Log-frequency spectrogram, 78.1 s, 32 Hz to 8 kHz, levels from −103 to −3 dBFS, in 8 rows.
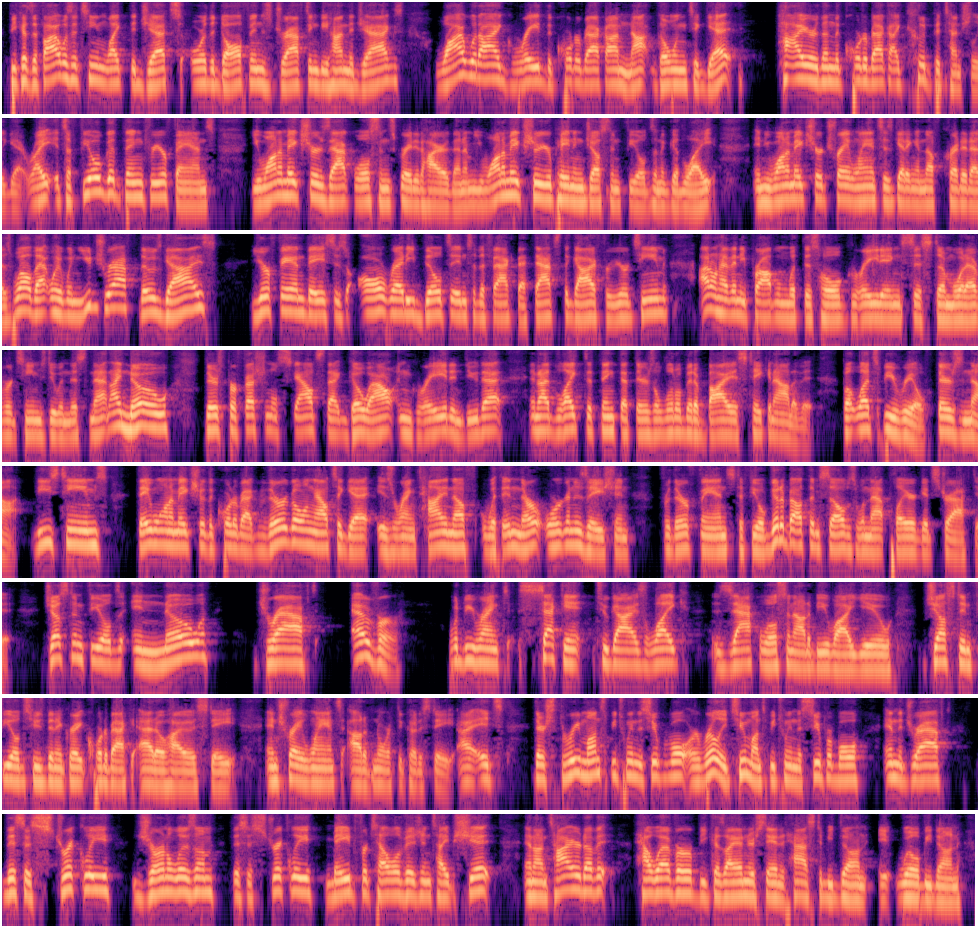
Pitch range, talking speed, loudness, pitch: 130-165 Hz, 215 wpm, -19 LUFS, 145 Hz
